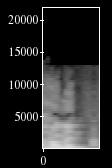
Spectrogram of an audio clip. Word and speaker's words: Hohmann: Uh, Hohmann.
